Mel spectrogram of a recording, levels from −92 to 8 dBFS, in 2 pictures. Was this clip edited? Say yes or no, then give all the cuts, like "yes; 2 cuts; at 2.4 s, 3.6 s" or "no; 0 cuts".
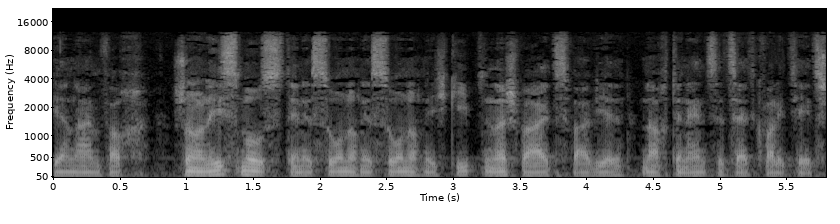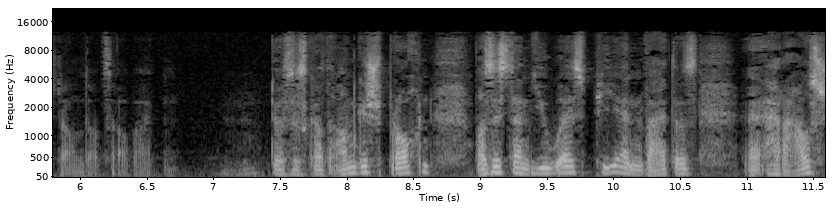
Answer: yes; 3 cuts; at 2.3 s, 4.3 s, 9.4 s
